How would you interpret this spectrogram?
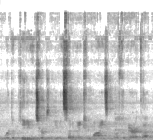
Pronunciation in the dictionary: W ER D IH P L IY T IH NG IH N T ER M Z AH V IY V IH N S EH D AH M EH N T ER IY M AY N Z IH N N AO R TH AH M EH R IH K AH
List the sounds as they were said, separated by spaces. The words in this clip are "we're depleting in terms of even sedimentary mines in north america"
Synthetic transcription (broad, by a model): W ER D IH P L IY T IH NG IH N T ER M Z AH V IY V IH N S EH D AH M EH N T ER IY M AY N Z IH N N AO R TH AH M EH R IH K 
